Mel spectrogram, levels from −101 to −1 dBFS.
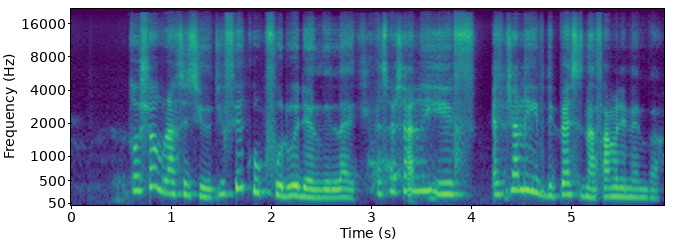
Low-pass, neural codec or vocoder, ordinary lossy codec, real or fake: none; autoencoder, 48 kHz, 32 numbers a frame, DAC-VAE, trained on Japanese speech; none; fake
